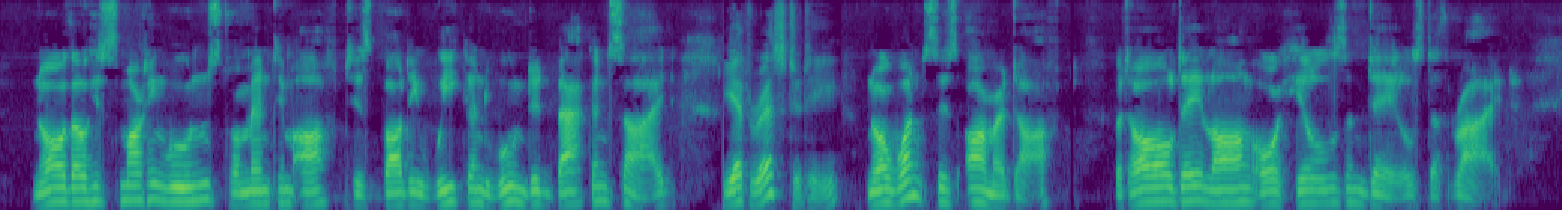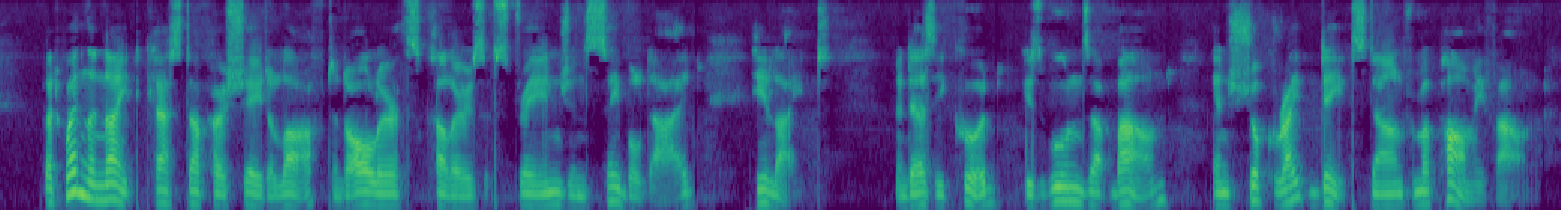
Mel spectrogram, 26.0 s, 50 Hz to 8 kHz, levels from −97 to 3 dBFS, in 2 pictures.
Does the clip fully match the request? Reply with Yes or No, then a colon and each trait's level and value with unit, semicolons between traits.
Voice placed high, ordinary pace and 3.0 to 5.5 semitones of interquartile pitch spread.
No: low, 125 Hz; average, 165 wpm; average, 4.2 semitones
